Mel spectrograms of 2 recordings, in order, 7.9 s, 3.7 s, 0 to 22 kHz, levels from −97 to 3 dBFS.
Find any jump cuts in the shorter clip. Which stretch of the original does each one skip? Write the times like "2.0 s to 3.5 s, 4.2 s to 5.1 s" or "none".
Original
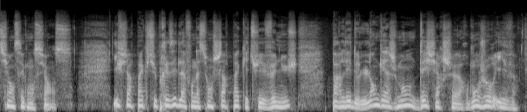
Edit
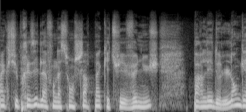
none

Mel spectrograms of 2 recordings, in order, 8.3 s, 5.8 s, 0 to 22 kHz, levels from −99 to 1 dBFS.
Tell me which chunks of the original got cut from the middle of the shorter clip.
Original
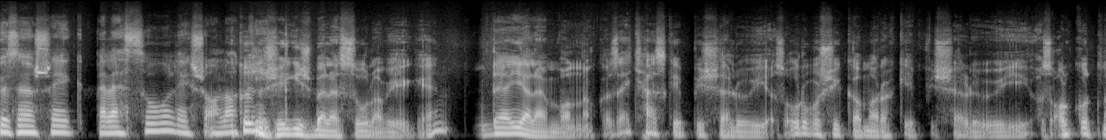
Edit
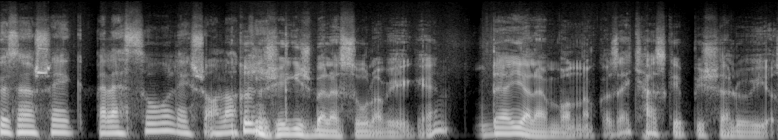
none

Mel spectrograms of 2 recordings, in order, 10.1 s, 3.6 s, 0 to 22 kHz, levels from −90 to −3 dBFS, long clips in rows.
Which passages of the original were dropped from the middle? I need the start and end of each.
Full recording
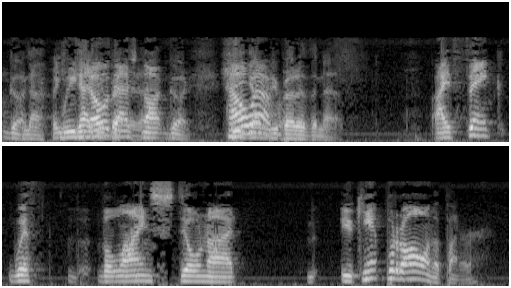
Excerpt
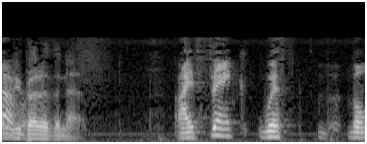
none

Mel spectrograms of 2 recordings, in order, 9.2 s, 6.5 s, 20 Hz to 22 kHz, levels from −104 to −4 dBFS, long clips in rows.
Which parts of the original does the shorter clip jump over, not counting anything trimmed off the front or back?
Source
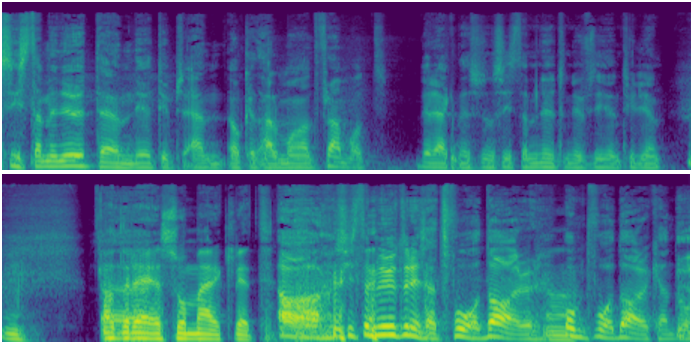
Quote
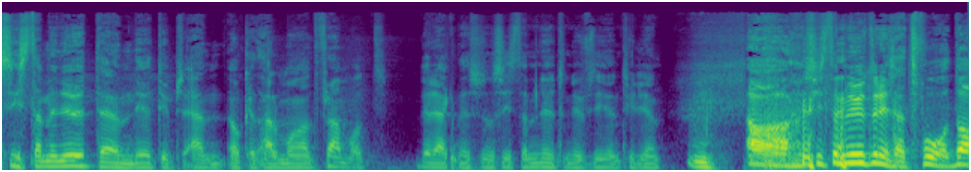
4.9 s to 6.4 s

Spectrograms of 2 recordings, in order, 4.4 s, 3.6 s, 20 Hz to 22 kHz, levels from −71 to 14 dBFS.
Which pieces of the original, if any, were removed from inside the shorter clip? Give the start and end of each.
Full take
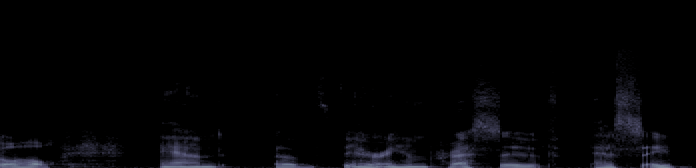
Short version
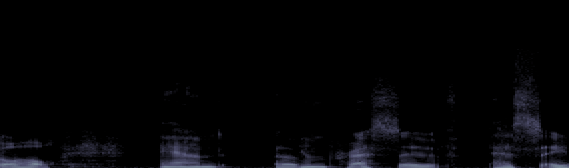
1.9 s to 2.5 s

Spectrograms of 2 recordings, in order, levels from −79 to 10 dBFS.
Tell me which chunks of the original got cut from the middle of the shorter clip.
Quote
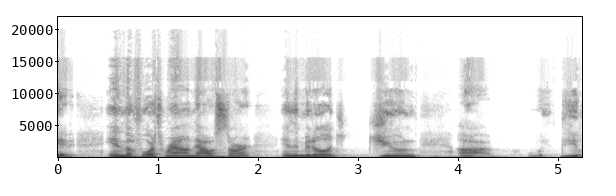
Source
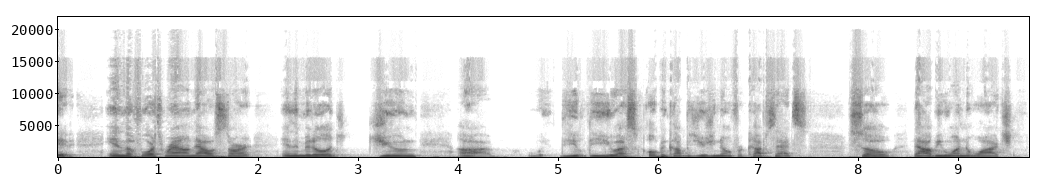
none

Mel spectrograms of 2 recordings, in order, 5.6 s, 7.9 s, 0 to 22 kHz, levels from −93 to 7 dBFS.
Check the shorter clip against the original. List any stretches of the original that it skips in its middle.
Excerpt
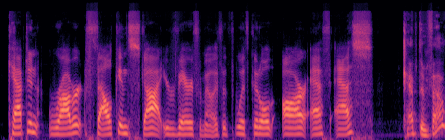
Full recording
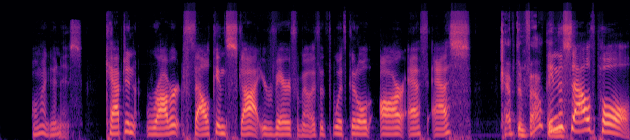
none

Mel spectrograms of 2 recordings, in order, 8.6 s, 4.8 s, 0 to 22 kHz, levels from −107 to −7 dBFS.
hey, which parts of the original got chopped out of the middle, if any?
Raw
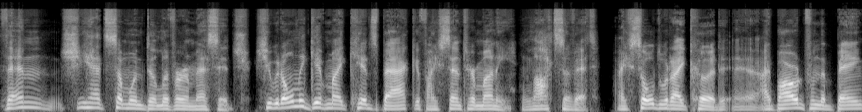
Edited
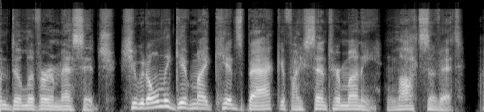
none

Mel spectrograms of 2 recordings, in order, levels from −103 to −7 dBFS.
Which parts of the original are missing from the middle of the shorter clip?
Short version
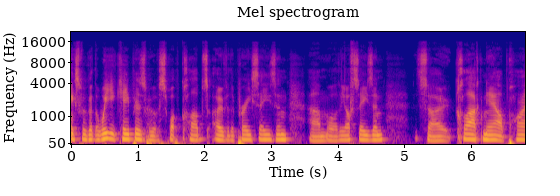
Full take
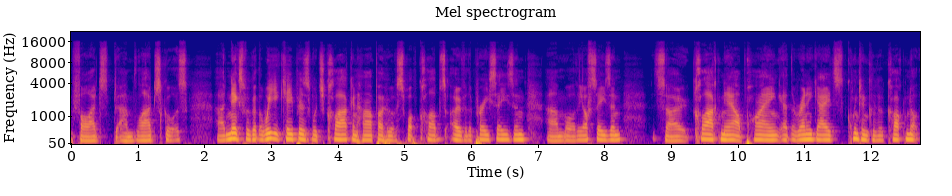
3.6 s to 4.7 s

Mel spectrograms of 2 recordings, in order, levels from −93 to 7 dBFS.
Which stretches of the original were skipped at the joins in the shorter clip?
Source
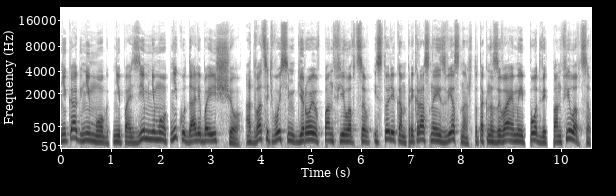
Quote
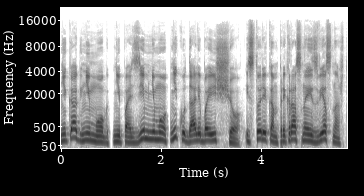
3.7 s to 6.2 s

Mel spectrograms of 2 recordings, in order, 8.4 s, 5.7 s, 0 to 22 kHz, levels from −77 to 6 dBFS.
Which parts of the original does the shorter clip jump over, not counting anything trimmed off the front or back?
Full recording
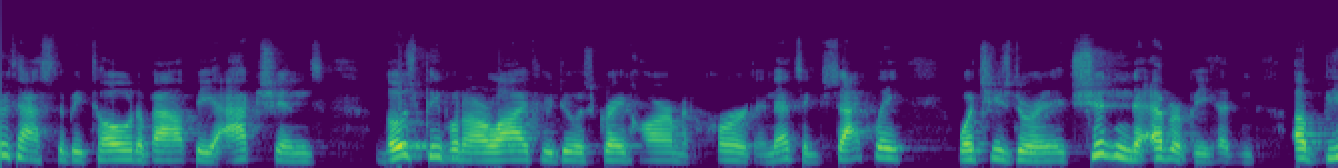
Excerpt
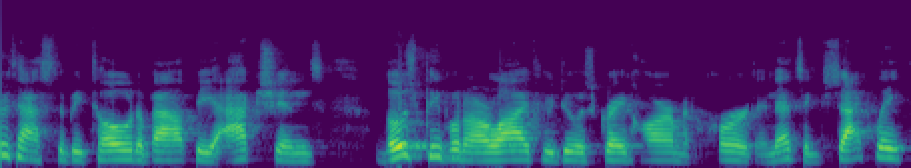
none

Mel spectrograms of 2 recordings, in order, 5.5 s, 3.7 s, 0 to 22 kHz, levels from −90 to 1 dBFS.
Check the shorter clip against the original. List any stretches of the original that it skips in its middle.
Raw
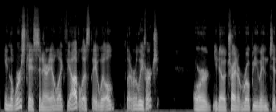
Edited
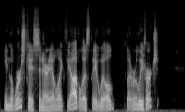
none

